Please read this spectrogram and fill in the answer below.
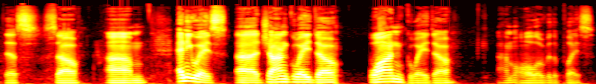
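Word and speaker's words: Guaidó: And his name is Juan Guaido. I do not know how to pronounce Spanish names. So did I get that right? – I'm going to say Guaido. – Guaido. Okay. I'll say that.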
